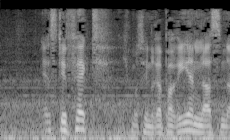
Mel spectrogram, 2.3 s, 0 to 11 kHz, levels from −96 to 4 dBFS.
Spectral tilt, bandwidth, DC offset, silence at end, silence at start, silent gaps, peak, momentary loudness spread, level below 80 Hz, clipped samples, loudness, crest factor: -4 dB/octave; 9.4 kHz; under 0.1%; 0 s; 0 s; none; -2 dBFS; 12 LU; -30 dBFS; under 0.1%; -21 LUFS; 20 dB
